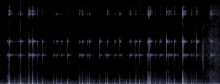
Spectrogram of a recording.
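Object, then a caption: Glass bottle. An upright, hollow amber glass bottle is tapped rapidly with short fingernails and fingertips. The result is a quick, irregular run of dull, low knocks, each with a bright, glassy clink that dies away almost at once.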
